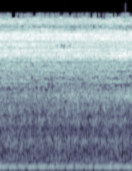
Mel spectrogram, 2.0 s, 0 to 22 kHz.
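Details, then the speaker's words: 1969 Dodge Dart after freeing the stuck carburetor needle and seat, fuel pump reconnected, choke unhooked on a warm day: steady, even low idle with a constant hiss, no misses or knocks; repaired and running smooth. "Yeah, she's running. I don't have the choke hooked up. It's pretty warm out, so I don't think I'll need it."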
